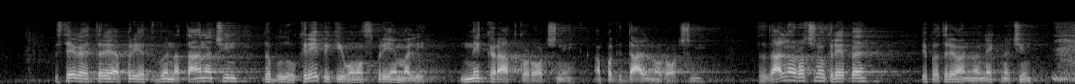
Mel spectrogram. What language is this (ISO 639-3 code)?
slv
